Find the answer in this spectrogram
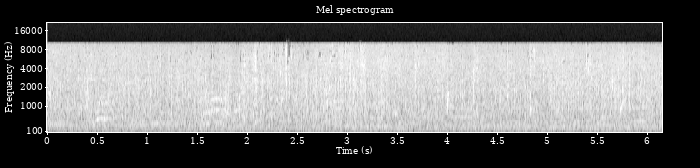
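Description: Heavy rain falling on wet concrete: a steady hiss with scattered sharper drips and splashes.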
